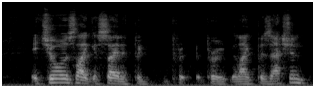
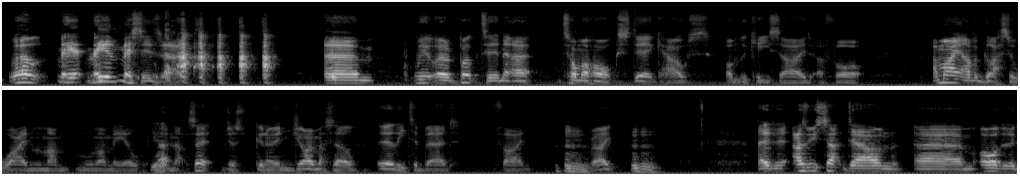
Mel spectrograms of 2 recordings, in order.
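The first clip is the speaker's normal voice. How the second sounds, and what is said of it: Put-on blokey working-class man voice. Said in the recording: “Me and wife. Me and the missus. But those are definitely the type of blokes that people are offended by. So as soon as you put on that voice”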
